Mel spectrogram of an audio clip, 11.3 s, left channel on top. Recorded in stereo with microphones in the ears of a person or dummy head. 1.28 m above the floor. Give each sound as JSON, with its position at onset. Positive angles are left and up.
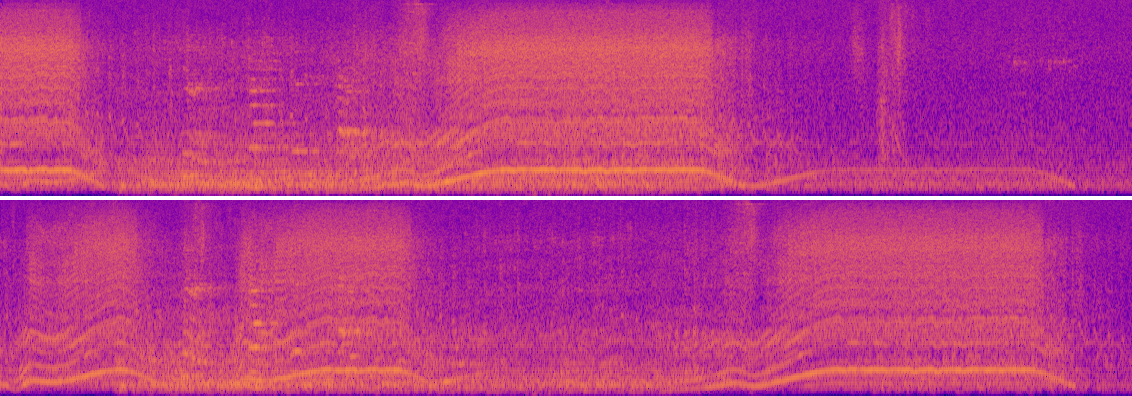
{"t": 1.1, "sound": "a child speaking", "side_deg": -40, "distance_m": 3.0}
